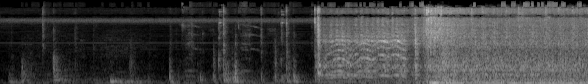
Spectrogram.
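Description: Several quiet clicks and handling, then the engine catches and settles into a steady even idle; it starts and runs normally.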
